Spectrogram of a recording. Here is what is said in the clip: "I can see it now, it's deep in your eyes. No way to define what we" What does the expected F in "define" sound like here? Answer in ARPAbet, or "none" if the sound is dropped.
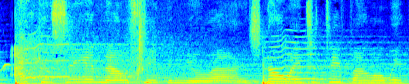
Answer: P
